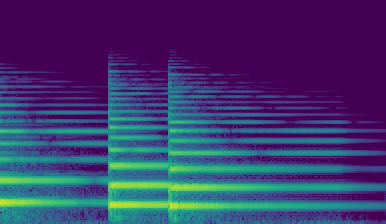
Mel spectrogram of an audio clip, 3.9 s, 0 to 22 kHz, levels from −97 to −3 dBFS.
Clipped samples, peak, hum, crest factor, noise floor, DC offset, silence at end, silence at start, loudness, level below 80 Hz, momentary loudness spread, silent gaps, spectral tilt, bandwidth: under 0.1%; -2 dBFS; none; 18 dB; -50 dBFS; under 0.1%; 0.55 s; 0 s; -19 LUFS; -62 dBFS; 20 LU; none; -7 dB/octave; 6 kHz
